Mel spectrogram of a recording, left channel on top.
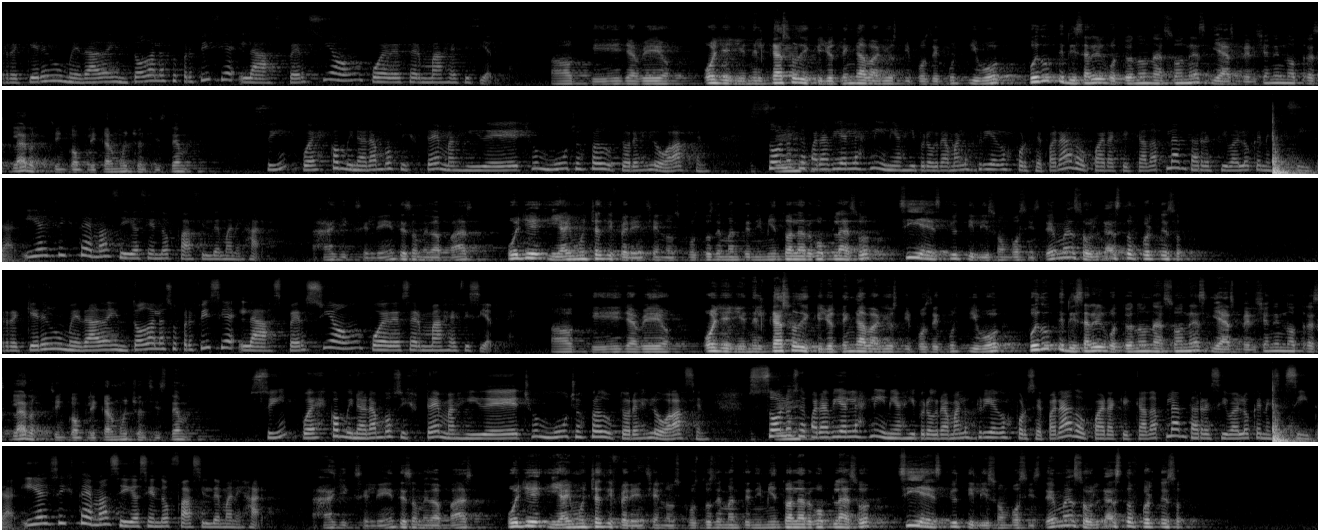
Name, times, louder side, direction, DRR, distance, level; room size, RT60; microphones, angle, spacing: voice 1, 0.0-4.9 15.6-28.9, right 4 dB, 65° right, 11 dB, 0.6 m, -36 dB
voice 2, 5.5-6.7 7.0-10.0 10.3-15.0 20.9-21.1 29.4-31.0 31.4-35.0 35.3-38.1, right 1 dB, 30° right, 7 dB, 1.6 m, -31 dB
Knock, 25.9-26.8, equal, 5° right, 0.9 m, -29 dB
24.0 x 15.0 x 7.7 m, 0.86 s
head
